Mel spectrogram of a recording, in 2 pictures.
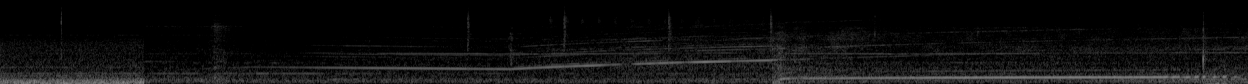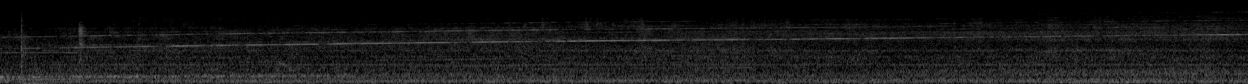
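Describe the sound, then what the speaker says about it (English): An Airbus A321neo auxiliary power unit spools up inside the X-Plane 11 cockpit, a rising turbine whine climbing steadily in pitch over a constant fan hum and airflow roar, loud and continuous throughout. "Beautiful startup of the APU there."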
